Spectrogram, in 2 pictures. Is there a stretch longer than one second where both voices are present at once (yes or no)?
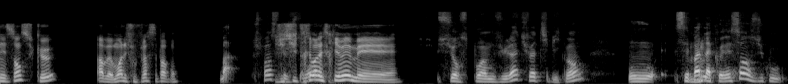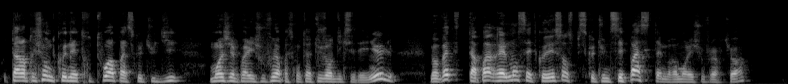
no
